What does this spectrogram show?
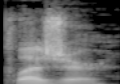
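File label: "pleasure", English pronunciation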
